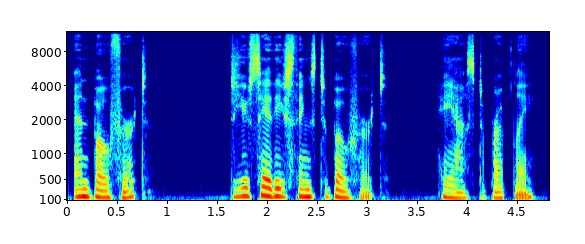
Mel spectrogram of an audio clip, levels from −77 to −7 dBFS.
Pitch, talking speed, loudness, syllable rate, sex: 140 Hz, 135 wpm, -21 LUFS, 5.3 syllables/s, female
